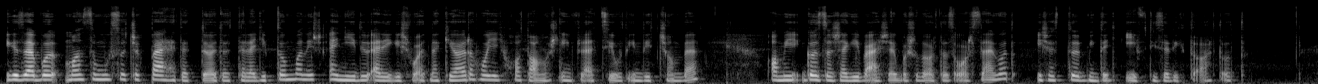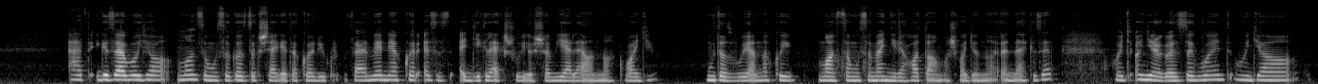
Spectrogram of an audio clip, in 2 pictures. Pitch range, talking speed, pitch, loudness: 180-215 Hz, 150 wpm, 195 Hz, -24 LUFS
